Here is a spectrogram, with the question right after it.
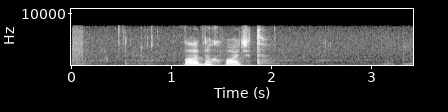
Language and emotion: Russian, neutral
